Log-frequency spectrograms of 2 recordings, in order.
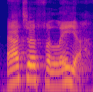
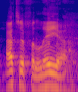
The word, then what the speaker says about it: Atchafalaya: I think I'm pronouncing this right. Atchafalaya.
